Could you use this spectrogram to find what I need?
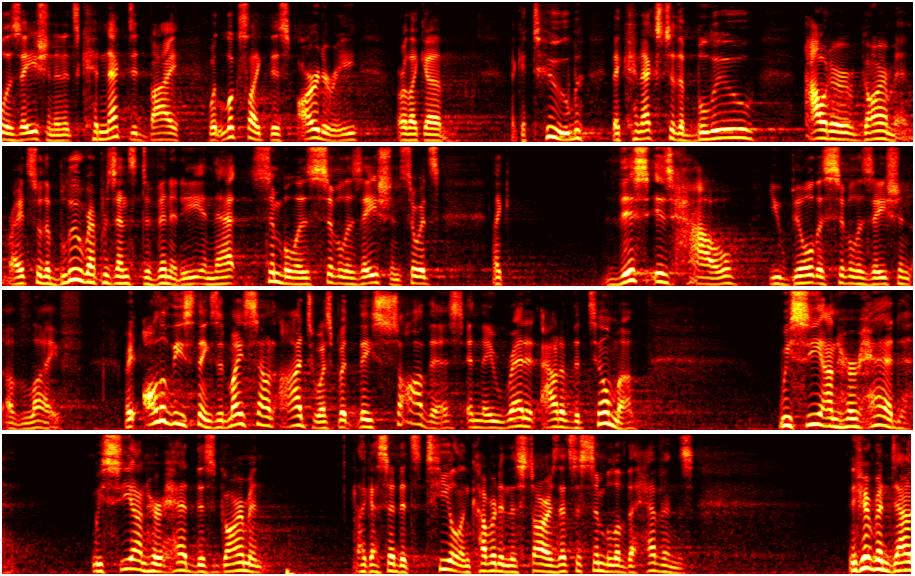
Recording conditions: large echoing room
